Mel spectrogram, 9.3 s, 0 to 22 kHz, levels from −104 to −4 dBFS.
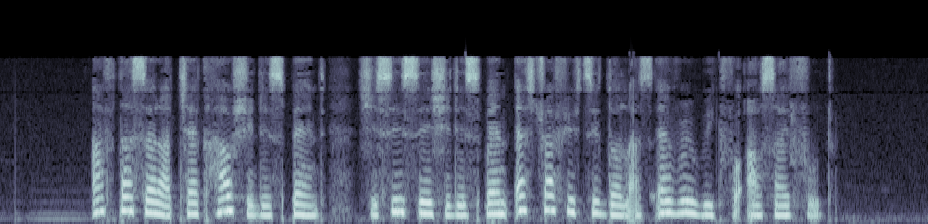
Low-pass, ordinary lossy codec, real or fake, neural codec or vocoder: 19.8 kHz; AAC, 24 kbps; fake; vocoder, 48 kHz, 128 mel bands, Vocos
